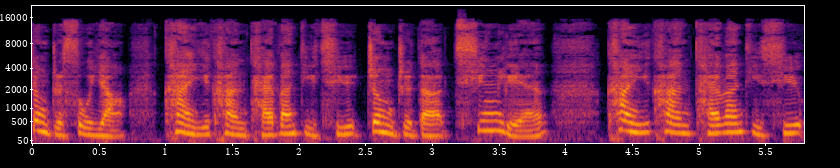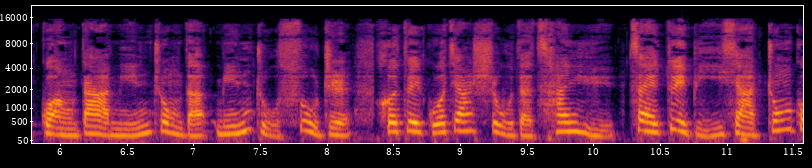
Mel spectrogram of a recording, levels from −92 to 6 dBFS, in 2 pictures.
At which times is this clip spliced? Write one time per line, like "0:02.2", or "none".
0:10.2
